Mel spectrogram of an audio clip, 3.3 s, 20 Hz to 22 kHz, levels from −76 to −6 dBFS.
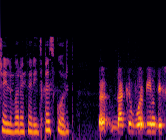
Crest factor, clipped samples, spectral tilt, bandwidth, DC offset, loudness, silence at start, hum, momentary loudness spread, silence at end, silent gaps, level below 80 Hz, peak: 14 dB; under 0.1%; -6 dB/octave; 8.8 kHz; under 0.1%; -22 LUFS; 0 s; none; 8 LU; 0 s; none; -60 dBFS; -8 dBFS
